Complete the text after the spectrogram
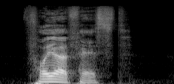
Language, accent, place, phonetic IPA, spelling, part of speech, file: German, Germany, Berlin, [ˈfɔɪ̯ɐˌfɛst], feuerfest, adjective, De-feuerfest.ogg
- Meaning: 1. fireproof 2. flameproof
